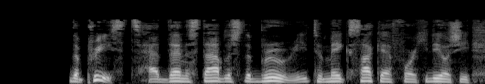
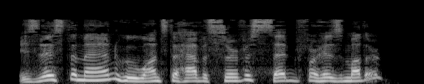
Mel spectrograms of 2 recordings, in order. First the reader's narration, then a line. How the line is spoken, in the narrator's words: asked in a friendly voice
